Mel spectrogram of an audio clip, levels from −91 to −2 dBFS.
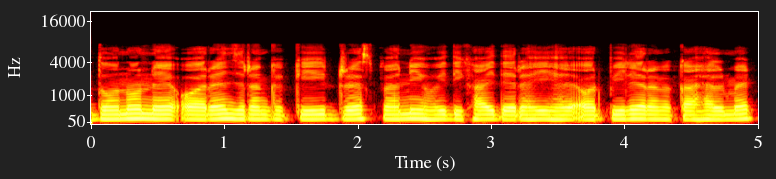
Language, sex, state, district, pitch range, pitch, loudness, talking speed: Hindi, male, Jharkhand, Garhwa, 125-130 Hz, 125 Hz, -15 LUFS, 215 wpm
